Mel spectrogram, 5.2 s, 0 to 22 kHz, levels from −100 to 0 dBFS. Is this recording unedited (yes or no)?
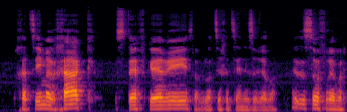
no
